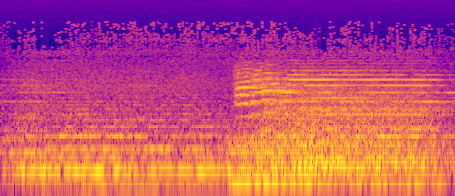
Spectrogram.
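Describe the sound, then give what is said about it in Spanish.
Orchestral film music, a recurring motif, from the soundtrack of The Mask of Zorro plays alone: deep, sustained brass and low strings hold a dark chord, then shift midway into a brighter, swelling chord with a rising horn line, loud and continuous. “Y en Willow, y por último en la antes mencionada La Máscara del Zorro.”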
